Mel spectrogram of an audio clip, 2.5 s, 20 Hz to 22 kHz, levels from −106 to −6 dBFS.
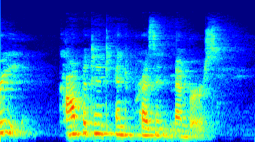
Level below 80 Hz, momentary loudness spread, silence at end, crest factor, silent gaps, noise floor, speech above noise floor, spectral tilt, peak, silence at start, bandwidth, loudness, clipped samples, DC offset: -74 dBFS; 15 LU; 0.35 s; 20 dB; none; -51 dBFS; 20 dB; -5.5 dB/octave; -12 dBFS; 0 s; 12.5 kHz; -31 LUFS; under 0.1%; under 0.1%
